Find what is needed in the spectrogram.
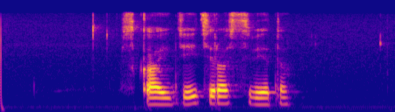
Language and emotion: Russian, neutral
